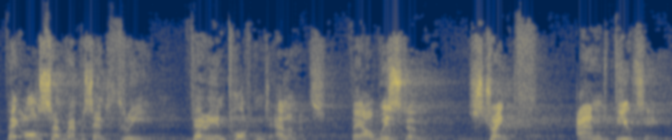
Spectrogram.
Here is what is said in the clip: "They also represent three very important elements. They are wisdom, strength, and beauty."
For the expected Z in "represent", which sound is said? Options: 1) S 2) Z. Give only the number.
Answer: 2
